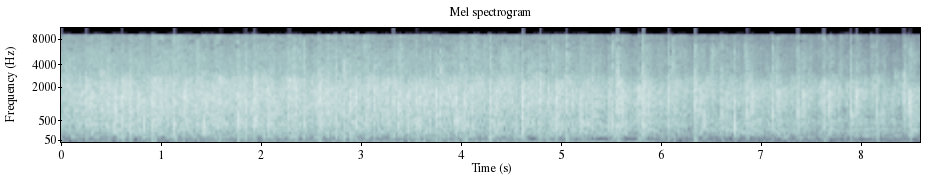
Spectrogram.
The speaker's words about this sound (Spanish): Así que, para él, un fuerte aplauso.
